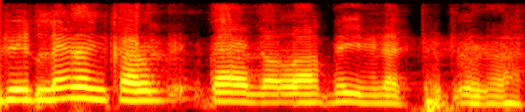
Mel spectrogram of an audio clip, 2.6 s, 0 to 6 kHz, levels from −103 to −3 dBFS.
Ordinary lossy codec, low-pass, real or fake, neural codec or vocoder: none; 5.4 kHz; fake; codec, 16 kHz in and 24 kHz out, 0.6 kbps, FireRedTTS-2 codec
